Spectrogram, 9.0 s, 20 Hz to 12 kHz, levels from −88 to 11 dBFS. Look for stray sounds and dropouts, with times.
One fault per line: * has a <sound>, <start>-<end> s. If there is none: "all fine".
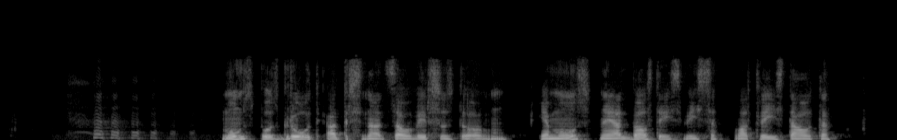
* has a laugh, 0.7-2.0 s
